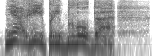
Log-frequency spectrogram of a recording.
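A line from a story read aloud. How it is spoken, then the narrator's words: Hissing. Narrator (Russian): прошипела Зинаида Петровна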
